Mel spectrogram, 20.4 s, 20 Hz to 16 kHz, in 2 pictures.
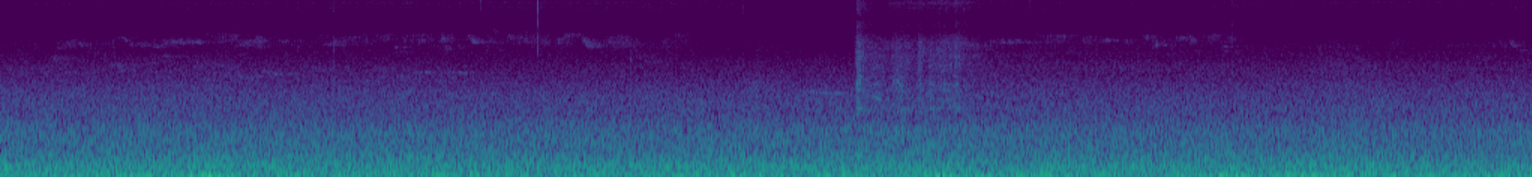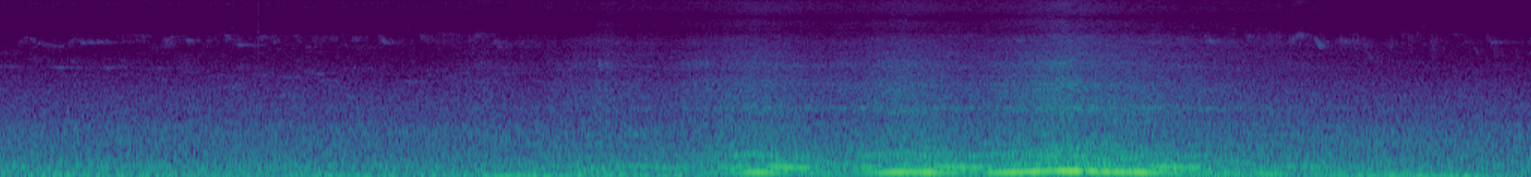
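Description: Peugeot 308 1.6 BlueHDi 100 four-cylinder turbodiesel idling steadily, heard at the exhaust with the car standing still. About fifteen seconds in it is revved three times in quick succession, the third rev the highest and longest, then drops back to idle.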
